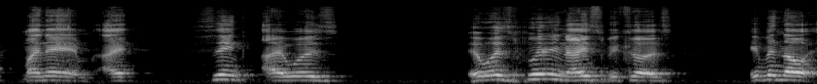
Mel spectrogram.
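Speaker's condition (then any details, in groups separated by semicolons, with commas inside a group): Cerebral palsy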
